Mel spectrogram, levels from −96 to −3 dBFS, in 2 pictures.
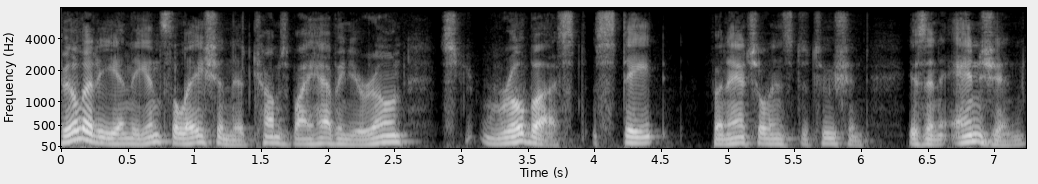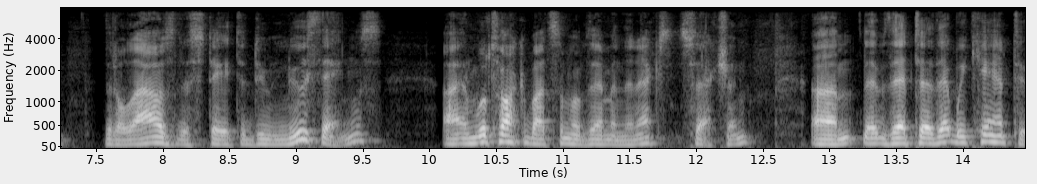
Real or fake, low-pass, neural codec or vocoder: real; 7.2 kHz; none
